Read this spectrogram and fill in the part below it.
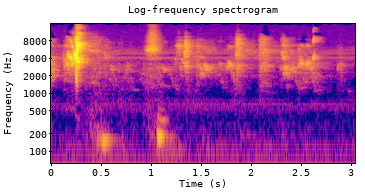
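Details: Pet budgerigar chirping while eating: a sharp squeaky chirp followed by a run of soft warbled chattering notes, with low clicking noises.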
